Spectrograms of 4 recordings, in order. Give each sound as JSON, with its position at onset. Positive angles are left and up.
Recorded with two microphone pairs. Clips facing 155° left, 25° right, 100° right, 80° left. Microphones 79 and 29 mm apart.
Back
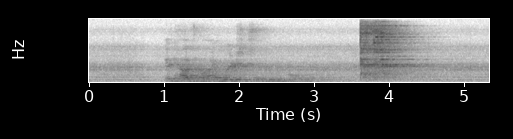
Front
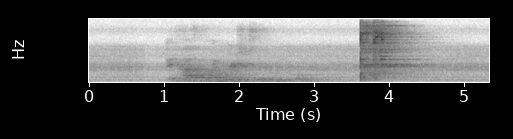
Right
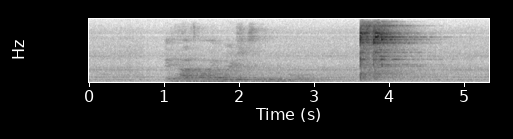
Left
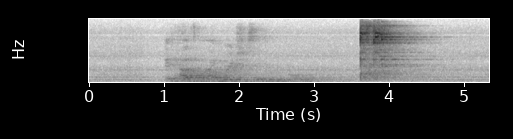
{"t": 1.0, "sound": "a woman speaking", "azimuth_deg": 160, "distance_m": 5.0}
{"t": 3.6, "sound": "breaking glass", "azimuth_deg": -35, "distance_m": 1.7}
